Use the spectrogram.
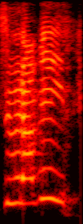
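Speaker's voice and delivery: high, loud told-you-so; gleeful vindicated cry; triumphant. Retold or imitated. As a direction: friend gloating that he was right. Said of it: "Cap Kazan goes".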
